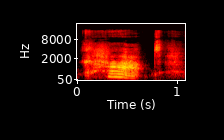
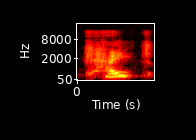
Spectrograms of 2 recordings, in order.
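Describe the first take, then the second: First: The vowel is a long 'ah' sound. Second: The vowel is a long 'ay' sound. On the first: "or cart" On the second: "You can either say Kate"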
